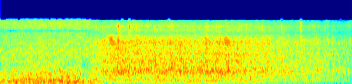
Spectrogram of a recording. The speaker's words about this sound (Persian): خروش سیلی که در آستانه سال نو میلادی زندگی ده ها هزار فیلیپینی رو در هم پیچید.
